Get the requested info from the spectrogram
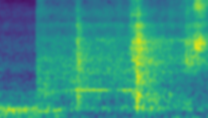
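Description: Steady low hum of a passenger lift running, cut off abruptly about a third of a second in. After it comes a quieter stretch with a brief faint high tone and a single knock about one and a half seconds in.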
